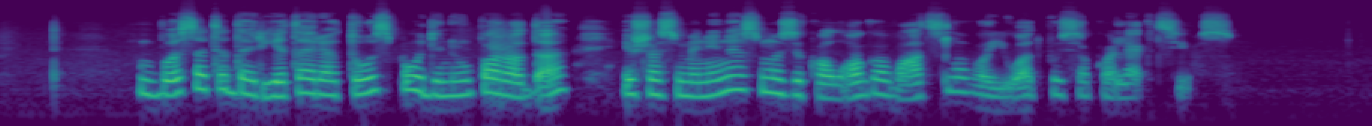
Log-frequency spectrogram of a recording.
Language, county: Lithuanian, Panevėžys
